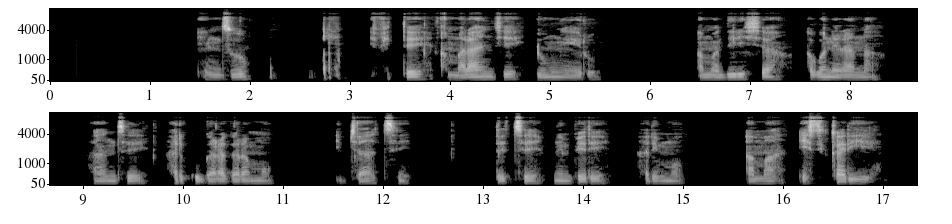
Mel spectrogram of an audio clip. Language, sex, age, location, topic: Kinyarwanda, male, 18-24, Kigali, finance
